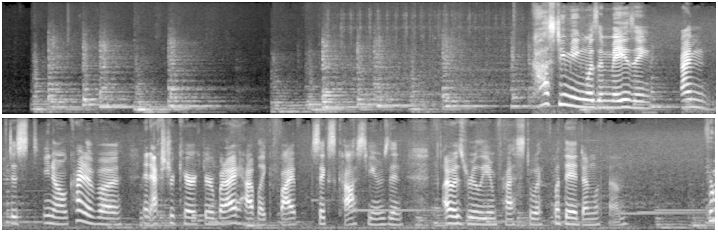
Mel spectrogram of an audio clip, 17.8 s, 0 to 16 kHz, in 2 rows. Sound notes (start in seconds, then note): 3.9 sewing machine whirring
